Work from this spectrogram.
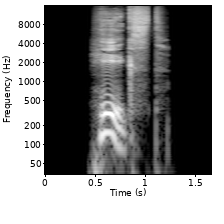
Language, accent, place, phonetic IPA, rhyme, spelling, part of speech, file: German, Germany, Berlin, [heːkst], -eːkst, hegst, verb, De-hegst.ogg
- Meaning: second-person singular present of hegen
